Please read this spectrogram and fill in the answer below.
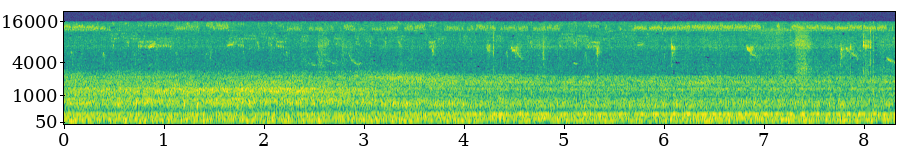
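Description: Steady low rumble of wind on the microphone, with a few faint high chirps.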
